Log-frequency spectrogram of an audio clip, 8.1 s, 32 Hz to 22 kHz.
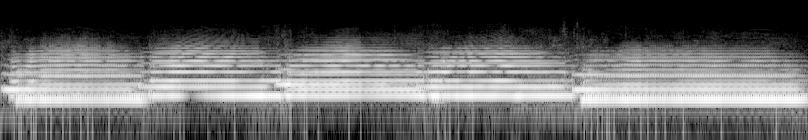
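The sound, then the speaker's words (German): Austrian alphorns of spruce wood, about 3.60 metres long, played by alphorn groups at a market selling wood, straw and ceramic goods, sound long, sustained low notes in harmony, steady and loud, with the pitch shifting together at a few points to new held chords. No voices are heard. “Und dazwischen ertönt ein von weitem dumpfer, von nahem aber sehr warmer Ton der Alphornbläser.”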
